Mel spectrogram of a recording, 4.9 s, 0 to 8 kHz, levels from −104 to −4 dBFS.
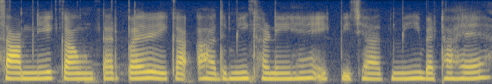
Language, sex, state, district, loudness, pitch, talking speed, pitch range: Hindi, female, Uttar Pradesh, Lucknow, -19 LUFS, 210 Hz, 145 wpm, 200-215 Hz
